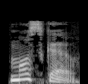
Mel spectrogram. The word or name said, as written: MOSCOW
